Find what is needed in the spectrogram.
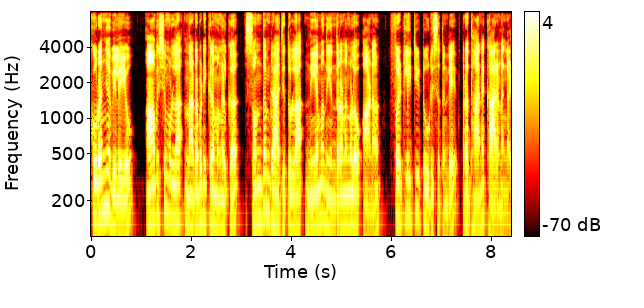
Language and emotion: Malayalam, neutral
